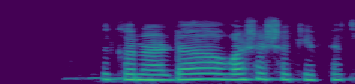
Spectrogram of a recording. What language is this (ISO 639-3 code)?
pus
